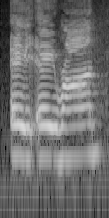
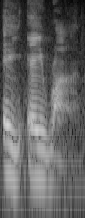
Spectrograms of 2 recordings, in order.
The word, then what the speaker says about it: Aaron: Now, A-A-Ron, where are you? Where is A-A-Ron right now? No A-A-Ron, huh? Well, you better be sick, dead, or mute, A-A-Ron.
